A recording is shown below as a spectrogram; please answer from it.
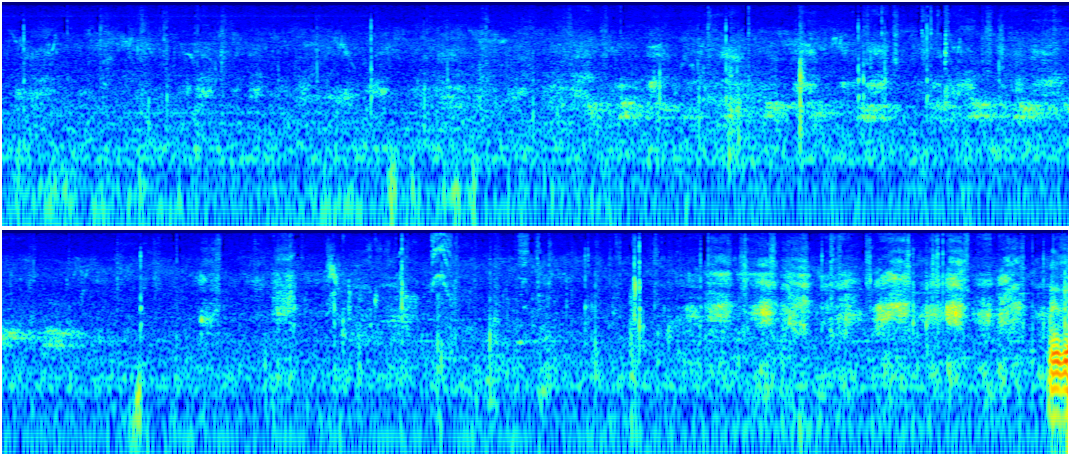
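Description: Bulldog puppy making faint vocal sounds as it walks, over scattered footstep clicks on cobblestones. The dog sounds grow louder and busier in the last few seconds.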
